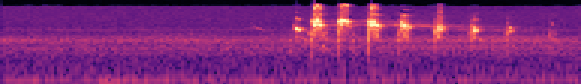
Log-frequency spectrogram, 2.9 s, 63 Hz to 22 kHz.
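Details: Bald eagle calling at its nest in North East Florida on 25 January 2022, captured by a nest cam: a quick series of about eight high, thin, staccato piping notes that slow and fade toward the end, with a low background hum.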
